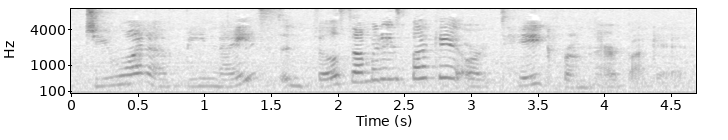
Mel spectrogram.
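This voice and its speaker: A woman with a high, swooping voice reads aloud to young children at an unhurried pace. She speaks like a teacher, instructing and prompting her listeners. There is faint noise behind her voice. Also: fairly bright tone, poor audio. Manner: instructional, asks questions and prompts children to repeat. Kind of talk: picture book read-aloud for young children.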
